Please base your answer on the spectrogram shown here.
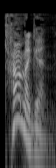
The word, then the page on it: ptarmigan: British English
